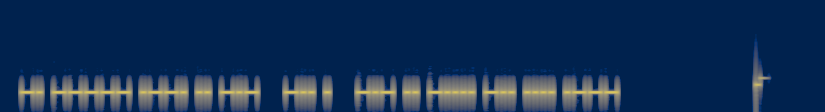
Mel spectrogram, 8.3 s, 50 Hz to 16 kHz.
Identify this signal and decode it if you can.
Morse code, heard as a keyed tone, about 32 wpm, 690 Hz. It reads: N0PIK DE KI6DHJ
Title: USA Callsign DE Callsign 30wpm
